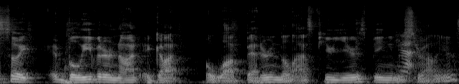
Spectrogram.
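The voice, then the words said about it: Mixed French, English, Australian accent. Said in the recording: “that's basically where my accent come from ... there's a little bit of everything now. A little bit of English, French, and Oz, I guess.”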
